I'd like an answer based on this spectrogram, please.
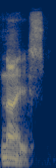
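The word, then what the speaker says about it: gneiss: rock hounds is the nice here and that spelled g-n-e-i-s-s pronounced nice um it is very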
